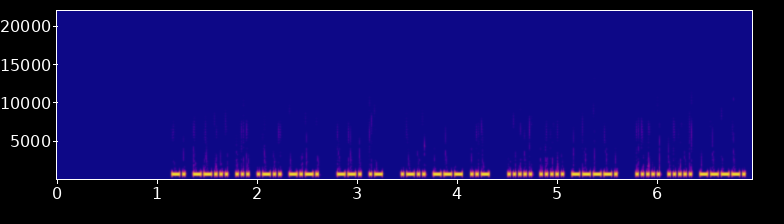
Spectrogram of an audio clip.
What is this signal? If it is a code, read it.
Morse code, heard as a keyed tone, about 46 wpm, 700 Hz. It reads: N7SLC GA LOU 559 559
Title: SOTA QSO Practice 45wpm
